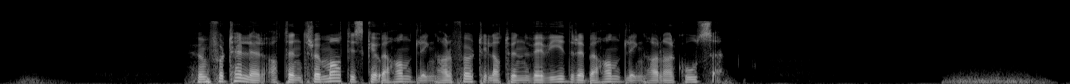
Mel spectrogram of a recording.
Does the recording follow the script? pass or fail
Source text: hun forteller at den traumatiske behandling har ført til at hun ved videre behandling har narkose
pass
